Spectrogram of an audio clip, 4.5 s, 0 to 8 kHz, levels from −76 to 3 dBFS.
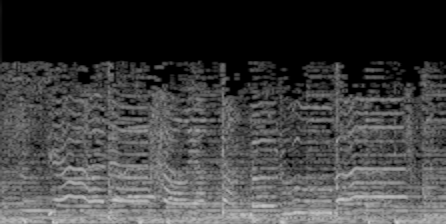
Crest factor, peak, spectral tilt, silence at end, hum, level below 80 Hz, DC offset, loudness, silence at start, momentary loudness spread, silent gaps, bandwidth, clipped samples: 12 dB; -8 dBFS; -6.5 dB/octave; 0 s; none; -30 dBFS; under 0.1%; -19 LUFS; 0 s; 2 LU; none; 6 kHz; under 0.1%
